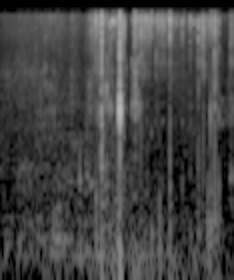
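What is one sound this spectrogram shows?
A microphone knocks and rustles as it is handed over.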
